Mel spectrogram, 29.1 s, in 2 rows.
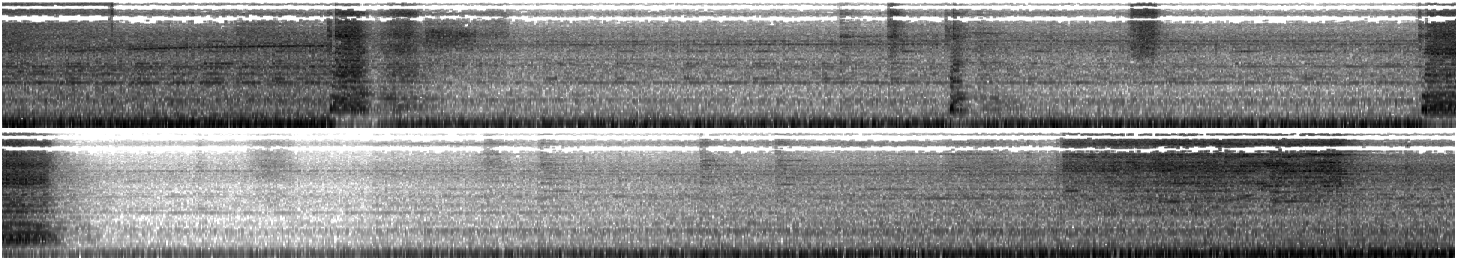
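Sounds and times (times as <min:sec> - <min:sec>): train wheels rumbling on rail: 0:00.0 - 0:29.0
locomotive air horn blasts: 0:03.3 - 0:04.6, 0:09.4 - 0:10.2, 0:14.2 - 0:15.6.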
